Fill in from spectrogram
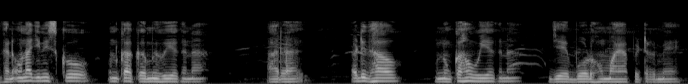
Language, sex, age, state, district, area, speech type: Santali, male, 45-60, Jharkhand, Bokaro, rural, spontaneous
